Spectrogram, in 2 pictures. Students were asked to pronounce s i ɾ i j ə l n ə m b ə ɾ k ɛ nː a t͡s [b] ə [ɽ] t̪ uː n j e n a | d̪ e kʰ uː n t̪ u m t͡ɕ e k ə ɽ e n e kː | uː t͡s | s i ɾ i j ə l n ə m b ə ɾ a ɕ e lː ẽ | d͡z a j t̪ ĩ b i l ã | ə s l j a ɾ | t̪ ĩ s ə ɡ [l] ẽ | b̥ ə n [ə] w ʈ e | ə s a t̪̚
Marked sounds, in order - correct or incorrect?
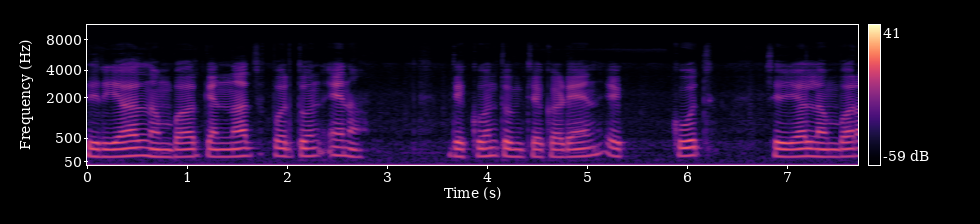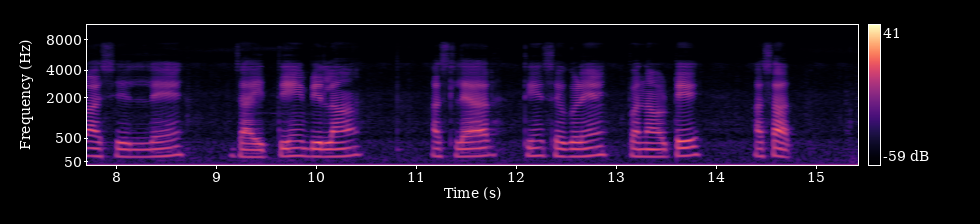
incorrect: p, incorrect: ɾ, incorrect: ɭ, incorrect: a

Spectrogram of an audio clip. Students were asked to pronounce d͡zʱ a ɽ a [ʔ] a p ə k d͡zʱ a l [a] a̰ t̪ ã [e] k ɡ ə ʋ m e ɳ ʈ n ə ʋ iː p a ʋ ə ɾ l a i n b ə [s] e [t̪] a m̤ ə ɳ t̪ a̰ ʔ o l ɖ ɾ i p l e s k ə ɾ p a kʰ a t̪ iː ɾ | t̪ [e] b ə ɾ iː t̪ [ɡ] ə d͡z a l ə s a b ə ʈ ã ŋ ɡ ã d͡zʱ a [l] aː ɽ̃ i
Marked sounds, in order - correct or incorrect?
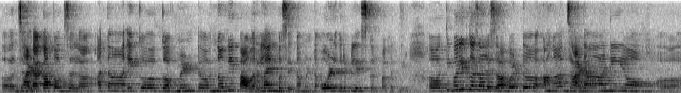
incorrect: k, correct, correct, correct, correct, incorrect: i, correct, incorrect: ɽ

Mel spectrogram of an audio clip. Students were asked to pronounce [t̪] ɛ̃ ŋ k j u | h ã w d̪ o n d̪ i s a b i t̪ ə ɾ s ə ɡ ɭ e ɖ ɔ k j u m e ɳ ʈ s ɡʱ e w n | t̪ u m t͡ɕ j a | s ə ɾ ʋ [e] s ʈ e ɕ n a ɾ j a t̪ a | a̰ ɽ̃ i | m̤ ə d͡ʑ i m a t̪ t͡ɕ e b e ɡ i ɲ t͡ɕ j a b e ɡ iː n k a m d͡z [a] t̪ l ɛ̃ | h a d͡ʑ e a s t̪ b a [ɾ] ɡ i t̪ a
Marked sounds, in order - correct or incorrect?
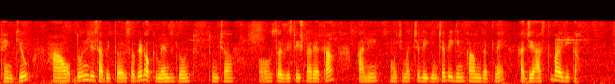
incorrect: t̪ʰ, incorrect: i, correct, incorrect: ɭ

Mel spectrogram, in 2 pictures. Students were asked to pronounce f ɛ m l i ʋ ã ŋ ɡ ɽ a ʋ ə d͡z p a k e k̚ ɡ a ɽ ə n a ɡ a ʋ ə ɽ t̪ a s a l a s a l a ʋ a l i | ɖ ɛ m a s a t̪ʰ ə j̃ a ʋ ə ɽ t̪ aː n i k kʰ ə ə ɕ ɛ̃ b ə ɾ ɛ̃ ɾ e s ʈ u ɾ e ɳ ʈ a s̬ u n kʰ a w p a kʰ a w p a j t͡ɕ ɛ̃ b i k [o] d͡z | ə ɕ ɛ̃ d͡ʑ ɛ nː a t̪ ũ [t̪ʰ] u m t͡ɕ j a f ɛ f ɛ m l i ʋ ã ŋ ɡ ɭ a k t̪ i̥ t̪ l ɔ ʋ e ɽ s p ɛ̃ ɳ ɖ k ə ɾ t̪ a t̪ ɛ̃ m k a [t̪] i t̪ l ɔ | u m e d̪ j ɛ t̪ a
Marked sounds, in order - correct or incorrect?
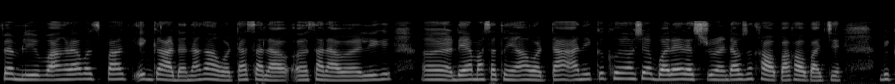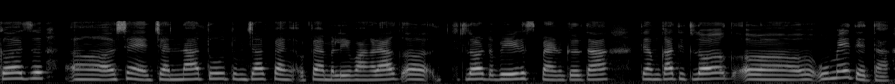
incorrect: ɔ, incorrect: t̪, correct

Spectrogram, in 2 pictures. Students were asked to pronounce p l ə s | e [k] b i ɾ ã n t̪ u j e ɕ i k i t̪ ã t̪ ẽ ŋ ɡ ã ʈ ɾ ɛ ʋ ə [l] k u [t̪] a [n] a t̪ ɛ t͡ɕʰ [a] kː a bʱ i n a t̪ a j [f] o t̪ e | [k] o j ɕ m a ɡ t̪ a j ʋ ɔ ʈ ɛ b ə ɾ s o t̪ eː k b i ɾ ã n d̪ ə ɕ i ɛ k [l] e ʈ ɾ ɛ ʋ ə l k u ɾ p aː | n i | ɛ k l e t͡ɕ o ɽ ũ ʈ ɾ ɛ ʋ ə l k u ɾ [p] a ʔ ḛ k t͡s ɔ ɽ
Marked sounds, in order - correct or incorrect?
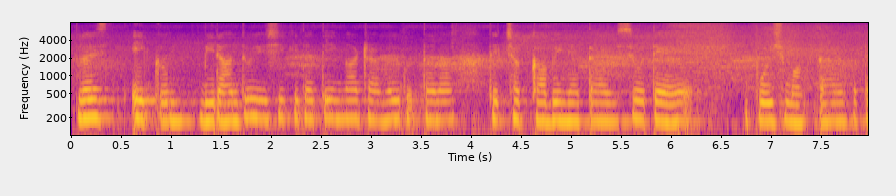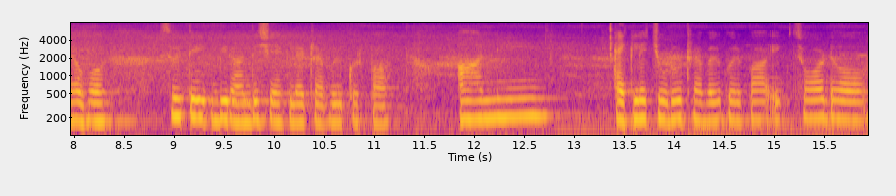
correct, correct, correct, correct, incorrect: ə, incorrect: s, incorrect: p, correct, correct

